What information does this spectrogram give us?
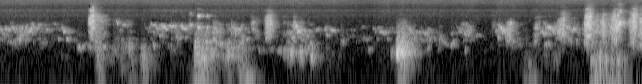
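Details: Captive budgerigar chicks from a home brood twitter and warble in rapid irregular chirps, interrupted by several sharp knocks or scratches and a loud scratchy burst at the end.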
